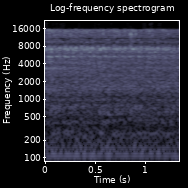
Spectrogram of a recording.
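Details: Crashed BMW M2 six-cylinder idling after the sabotaged, disconnected number six cylinder coil pack plug was reconnected; even low idle hum that holds steady with no stumble, all six cylinders firing cleanly.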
